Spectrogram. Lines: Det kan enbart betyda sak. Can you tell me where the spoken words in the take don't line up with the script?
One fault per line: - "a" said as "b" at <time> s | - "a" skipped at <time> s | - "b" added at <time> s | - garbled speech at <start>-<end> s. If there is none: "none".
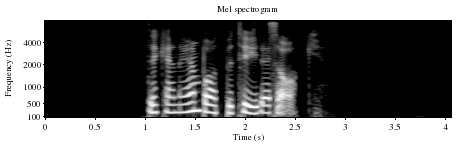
none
